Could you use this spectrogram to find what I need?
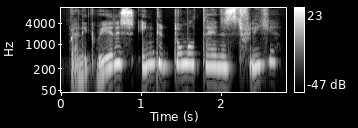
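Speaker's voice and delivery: lifted, puzzled question; surprised. Acted. Pilot waking, asking himself, surprised. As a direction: wake up confused, voice high.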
